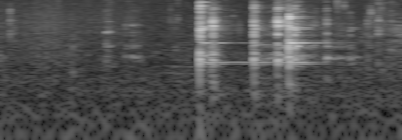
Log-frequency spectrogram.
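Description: A spoon clinking a few times against china crockery at a breakfast table, with short, bright ringing tones, about a second in.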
